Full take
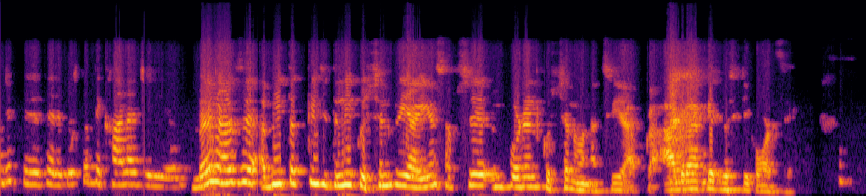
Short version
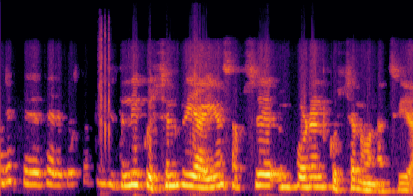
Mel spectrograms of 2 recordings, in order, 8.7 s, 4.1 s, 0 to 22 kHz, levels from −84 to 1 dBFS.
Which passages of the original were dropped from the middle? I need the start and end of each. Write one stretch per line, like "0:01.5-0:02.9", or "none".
0:01.1-0:03.3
